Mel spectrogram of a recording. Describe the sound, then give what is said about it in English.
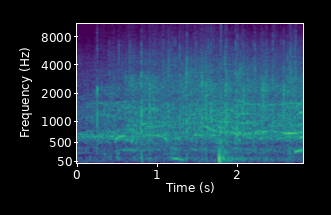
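An audience at a camp breaks into steady applause, a dense patter of many hands clapping at moderate volume, with a few scattered voices and cheers mixed into the crowd noise. “Give that man a round of applause.”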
